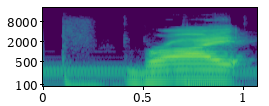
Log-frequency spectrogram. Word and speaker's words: Briah: and they're finally coming it's pronounced Bria Ah, I think Bri cheese with an ah at the end.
